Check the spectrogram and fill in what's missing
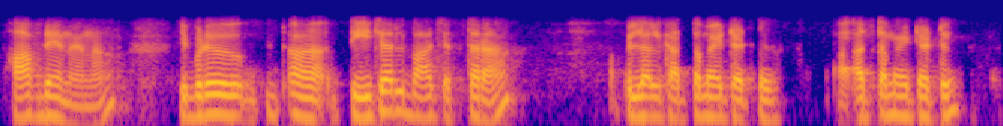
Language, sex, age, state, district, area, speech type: Telugu, male, 18-30, Andhra Pradesh, Annamaya, rural, conversation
